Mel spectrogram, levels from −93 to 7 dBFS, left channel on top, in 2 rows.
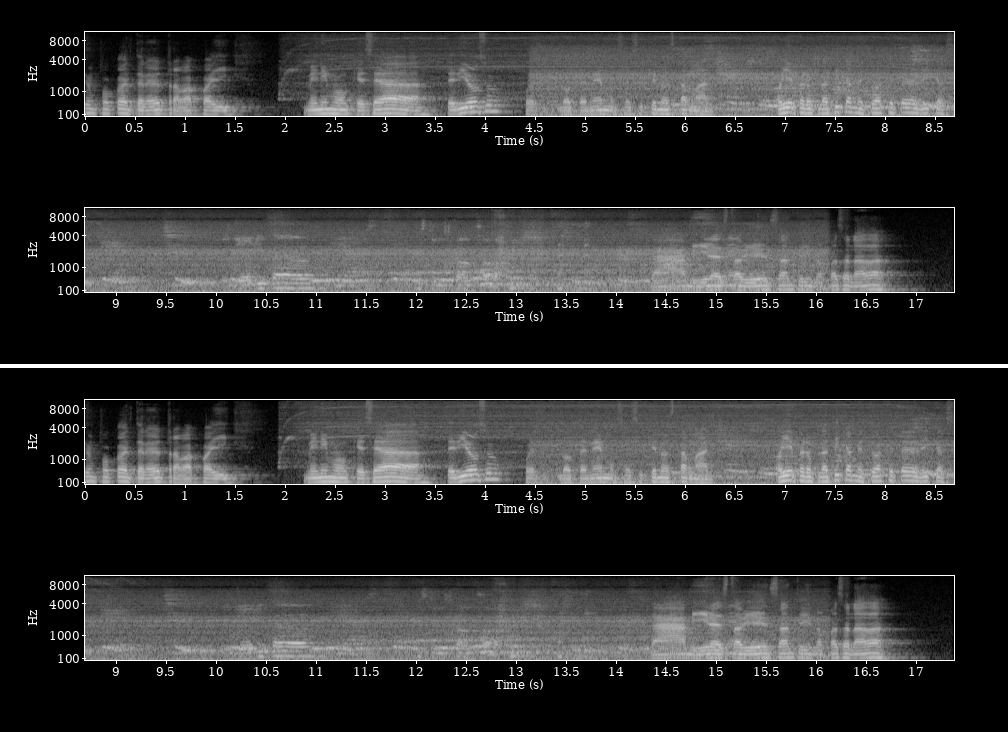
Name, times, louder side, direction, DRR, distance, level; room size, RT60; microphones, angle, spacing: voice 1, 0.0-1.5 2.2-6.3 6.9-8.7 14.4-16.7, right 1 dB, 15° right, 12 dB, 0.3 m, -22 dB
sound 1, 1.9-9.6, right 5 dB, 70° right, 2.0 m, -43 dB
sound 2, 4.4-16.2, left 2 dB, 25° left, 0.6 m, -29 dB
voice 2, 10.1-13.8 14.8-15.3, left 1 dB, 55° left, 6 dB, 1.1 m, -29 dB
7.6 x 4.6 x 5.5 m, 0.75 s
head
